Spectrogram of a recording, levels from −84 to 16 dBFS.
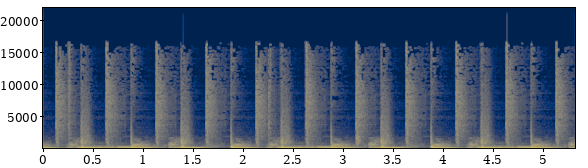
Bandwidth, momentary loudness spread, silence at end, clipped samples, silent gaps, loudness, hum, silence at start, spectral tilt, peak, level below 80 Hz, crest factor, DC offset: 17 kHz; 3 LU; 0 s; under 0.1%; none; -12 LUFS; none; 0 s; -5.5 dB/octave; 0 dBFS; -14 dBFS; 10 dB; under 0.1%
